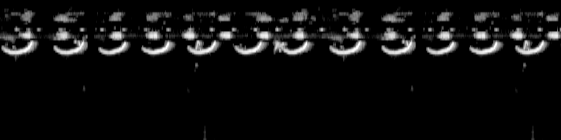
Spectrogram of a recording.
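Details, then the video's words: Song of a plumbeous seedeater, recorded clean and without noise: a long, regular series of sweet, swooping whistles, each dropping slightly then rising steeply, repeated about once per second with brief silences. "Canto da patativa-chorona"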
